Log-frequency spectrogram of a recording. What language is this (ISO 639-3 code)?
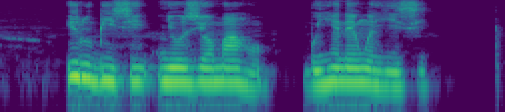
ibo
